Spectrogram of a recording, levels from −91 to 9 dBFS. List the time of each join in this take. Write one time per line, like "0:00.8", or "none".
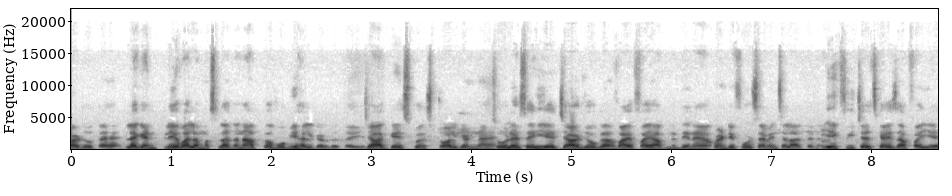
0:02.9
0:05.4
0:07.5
